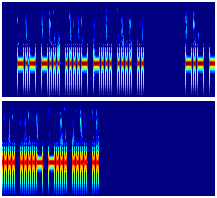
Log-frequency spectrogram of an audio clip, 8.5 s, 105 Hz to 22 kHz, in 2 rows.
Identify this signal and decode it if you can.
Morse code, heard as a keyed tone, about 30 wpm, 700 Hz. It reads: KB4BHI KB4BHI
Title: USA Call Signs - 6 Characters - Repeated 2x - 30wpm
